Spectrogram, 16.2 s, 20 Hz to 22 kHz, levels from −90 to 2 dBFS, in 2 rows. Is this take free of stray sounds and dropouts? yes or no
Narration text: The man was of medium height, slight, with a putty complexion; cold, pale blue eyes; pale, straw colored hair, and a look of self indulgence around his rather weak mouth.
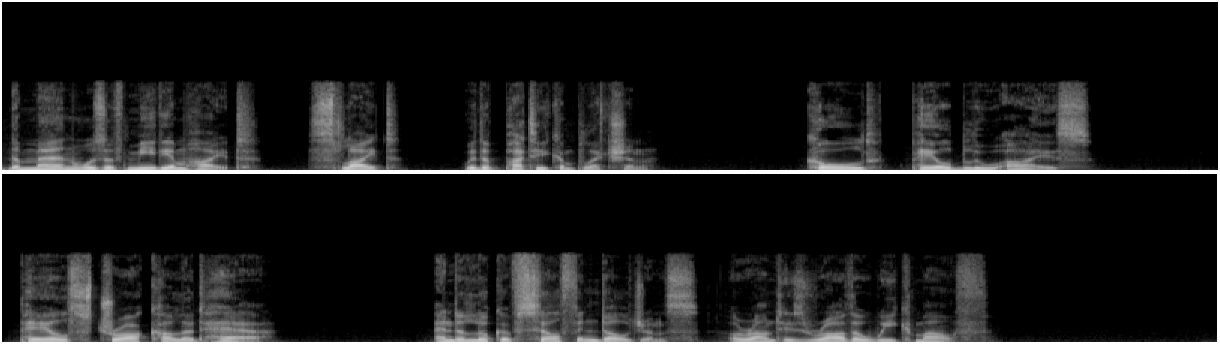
yes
